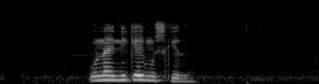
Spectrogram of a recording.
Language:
Nepali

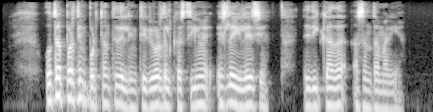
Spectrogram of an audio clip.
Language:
Spanish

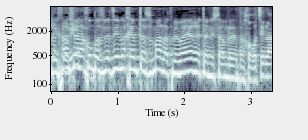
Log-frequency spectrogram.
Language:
Hebrew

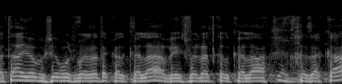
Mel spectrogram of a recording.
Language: Hebrew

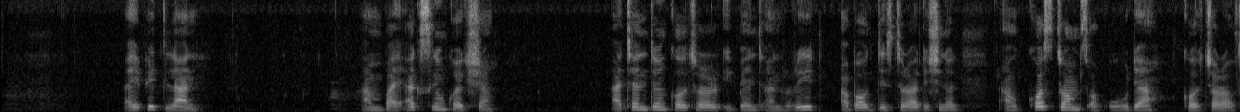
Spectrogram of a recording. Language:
Nigerian Pidgin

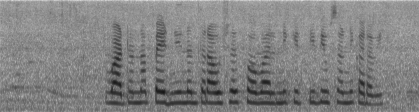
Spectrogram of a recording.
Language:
Marathi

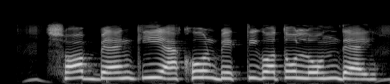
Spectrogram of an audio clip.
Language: Bangla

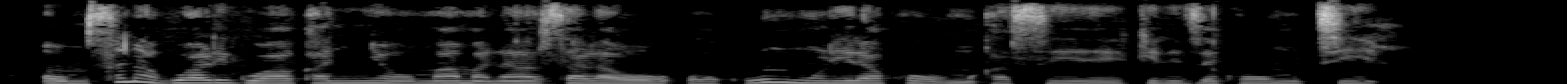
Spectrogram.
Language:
Ganda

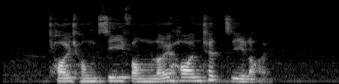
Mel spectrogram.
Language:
Cantonese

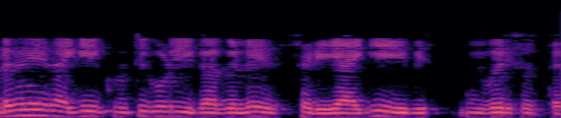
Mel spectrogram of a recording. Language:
Kannada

